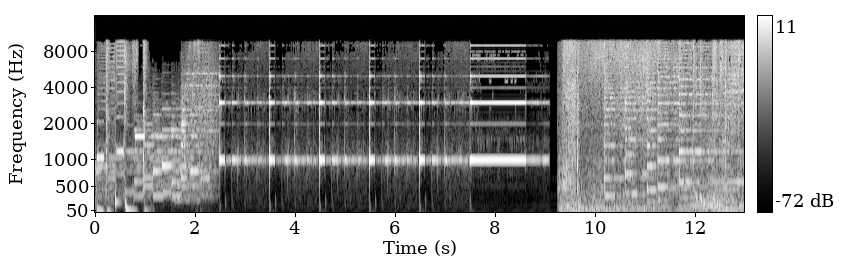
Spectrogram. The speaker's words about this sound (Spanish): Estàs informat. Senyals horàries de 2:15 del migdia. Benvinguts a la vostra COPE més propera, COPE Catalunya i Andorra.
